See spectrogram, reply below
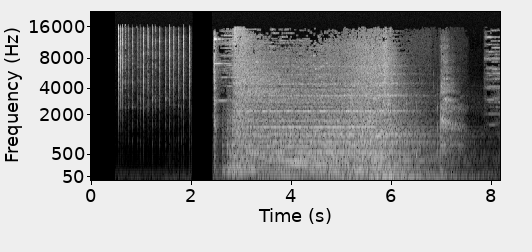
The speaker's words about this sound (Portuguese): Vamos começar aí mais um Café Corrida, solta a vinheta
